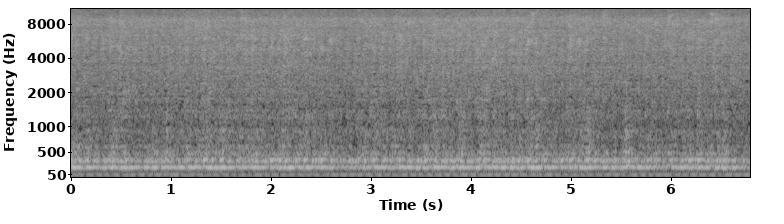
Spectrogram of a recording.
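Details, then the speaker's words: Honda CB750 four-cylinder, revived after sitting with points filed, coil fitted, carbs cleaned, oil drained to proper level: smooth even idle hum, steady pitch, no skips, all four firing, no big smoke, good compression; normal idle. "it ran on all four cylinders there wasn't a huge plume of smoke you know it's got good compression"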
